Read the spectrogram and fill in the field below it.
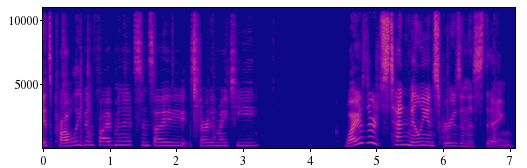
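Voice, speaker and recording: Loud and slowish, a woman speaks at a high pitch with ordinary pitch variation in a dry, close recording with no echo. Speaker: livestreamer. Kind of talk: casual chat.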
